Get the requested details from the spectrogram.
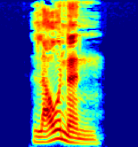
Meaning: plural of Laune
- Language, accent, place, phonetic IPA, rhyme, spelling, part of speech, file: German, Germany, Berlin, [ˈlaʊ̯nən], -aʊ̯nən, Launen, noun, De-Launen.ogg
